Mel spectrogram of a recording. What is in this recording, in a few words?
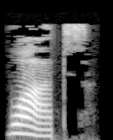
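"watts", British English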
